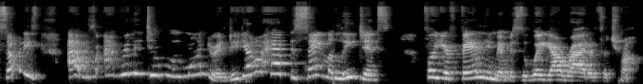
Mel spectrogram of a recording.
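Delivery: high-pitched exasperated disbelief; incredulous. Real, not acted. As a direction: sound like you can't believe it. Incredulous question to viewers.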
